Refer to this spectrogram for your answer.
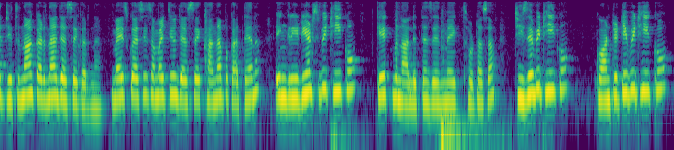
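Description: A woman giving an earnest religious lecture that explains each point and slips English words into her speech. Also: on the high side. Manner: earnest, explanatory, acts out quoted dialogue. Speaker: religious teacher. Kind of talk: Islamic lecture. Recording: dull lo-fi recording.

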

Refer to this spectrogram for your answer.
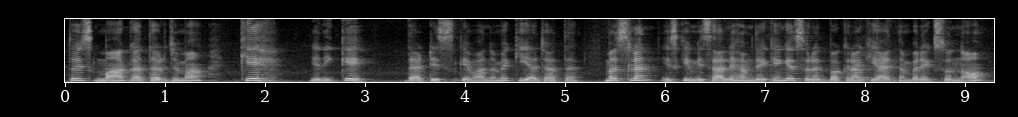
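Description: A woman teacher speaking at a middle pitch in a steady explaining voice. She asks the class questions as she goes and slows down for each verse she recites. Her delivery stays measured and careful throughout. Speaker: Quran teacher. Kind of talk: classroom lesson.

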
